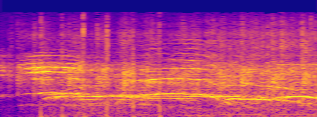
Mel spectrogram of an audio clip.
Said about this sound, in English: What a great crowd today. Best of the week.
